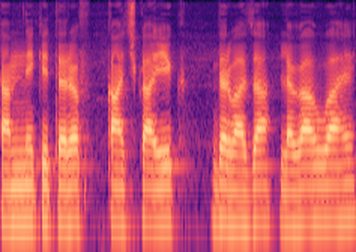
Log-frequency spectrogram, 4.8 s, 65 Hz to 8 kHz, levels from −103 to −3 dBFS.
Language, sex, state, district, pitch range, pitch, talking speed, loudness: Hindi, male, Uttar Pradesh, Lucknow, 110-115 Hz, 115 Hz, 125 wpm, -17 LUFS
